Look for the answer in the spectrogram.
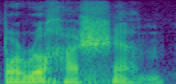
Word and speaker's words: Baruch Hashem: I mean, it's pronounced Baruch Hashem.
